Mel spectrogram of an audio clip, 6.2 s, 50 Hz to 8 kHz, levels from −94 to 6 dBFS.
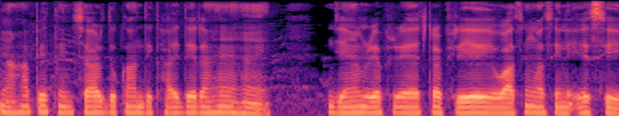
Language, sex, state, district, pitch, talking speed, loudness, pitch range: Hindi, male, Bihar, West Champaran, 110 Hz, 155 wpm, -18 LUFS, 105-110 Hz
